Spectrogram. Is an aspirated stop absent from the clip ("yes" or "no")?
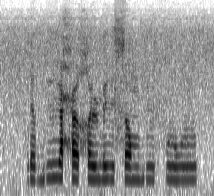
yes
